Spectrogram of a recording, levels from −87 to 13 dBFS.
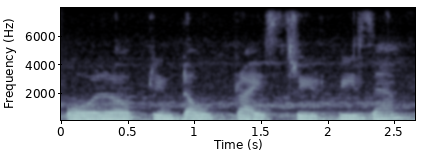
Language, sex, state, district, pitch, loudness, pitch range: Hindi, female, Punjab, Pathankot, 215 Hz, -13 LUFS, 210-225 Hz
